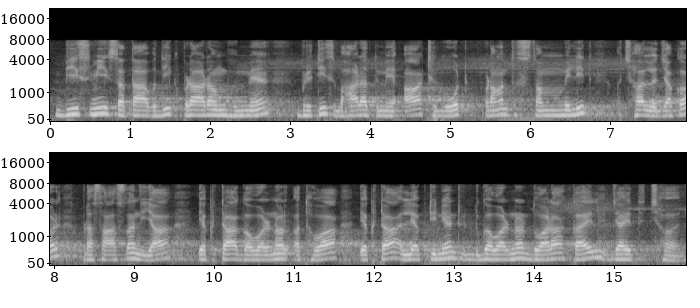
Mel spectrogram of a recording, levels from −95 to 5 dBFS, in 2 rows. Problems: background sounds at intervals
